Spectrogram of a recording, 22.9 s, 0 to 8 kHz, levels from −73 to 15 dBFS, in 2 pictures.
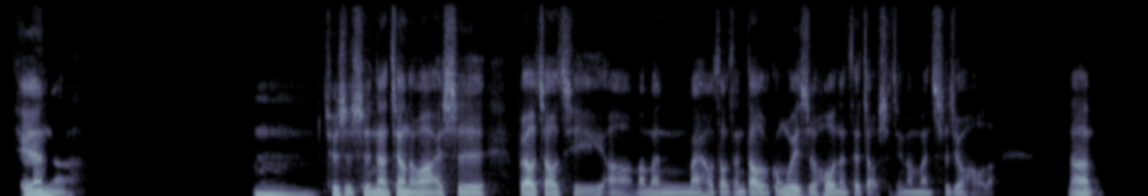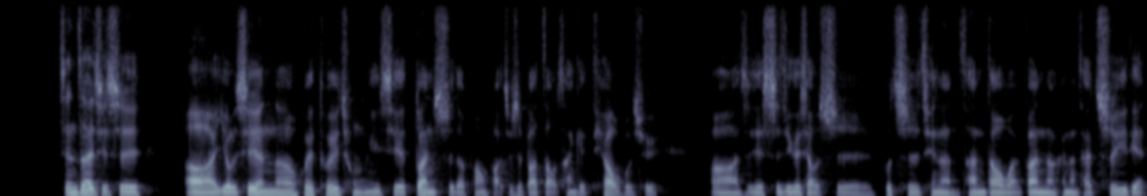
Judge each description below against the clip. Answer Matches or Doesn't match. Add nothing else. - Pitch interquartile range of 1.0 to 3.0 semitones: Matches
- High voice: Doesn't match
